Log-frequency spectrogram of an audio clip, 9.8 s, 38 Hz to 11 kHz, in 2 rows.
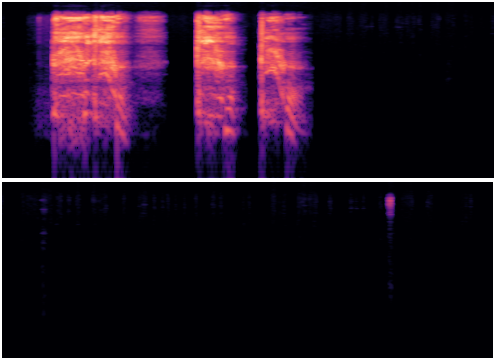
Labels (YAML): expert_labels:
- quality: good
  cough_type: dry
  dyspnea: false
  wheezing: true
  stridor: false
  choking: false
  congestion: false
  nothing: false
  diagnosis: obstructive lung disease
  severity: mild
age: 32
gender: male
respiratory_condition: true
fever_muscle_pain: true
status: healthy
